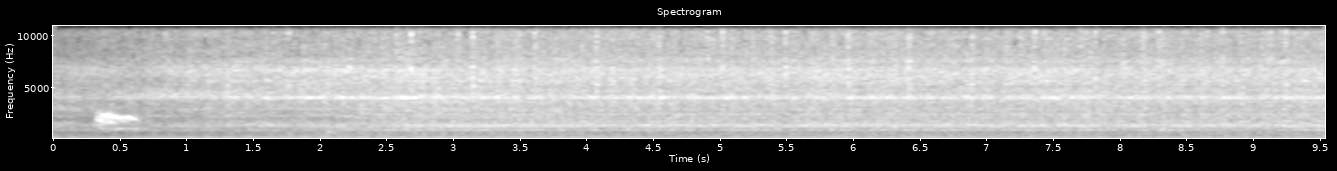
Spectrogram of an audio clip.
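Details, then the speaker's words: 1991 Mustang GT V8 with a dead cylinder, idling somewhat steadily after an injector rebuild: a lumpy, uneven pulse about three beats a second, with a steady vacuum-gauge flutter. A compression test is planned when warm. Rough idle, misfire suspected. "okay now that the mustang is running well enough to idle somewhat steadily the vacuum gauge has revealed some bad news"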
